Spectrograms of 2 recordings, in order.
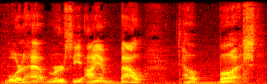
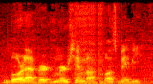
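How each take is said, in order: First: Slow, low and deliberate; drawn-out catchphrase. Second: Said in the usual way. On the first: Real, not acted. Streamer repeats the catchphrase to chat, slow and drawn out. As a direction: stretch each word out, especially "about to bust".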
